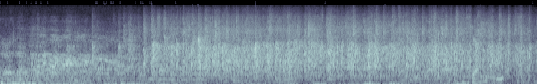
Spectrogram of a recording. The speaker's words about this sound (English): Please give an extra round of applause for our readers.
